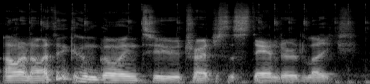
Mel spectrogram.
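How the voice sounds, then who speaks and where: A young man with a very low, hoarse voice that is wearing out. He rambles through his gameplay commentary with lots of fillers and restarts, talking to chat as he plays. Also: measured pace, a little mellow. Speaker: livestreamer playing a game.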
